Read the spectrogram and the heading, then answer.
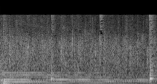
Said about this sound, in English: Please. Clap your hands and encourage them.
